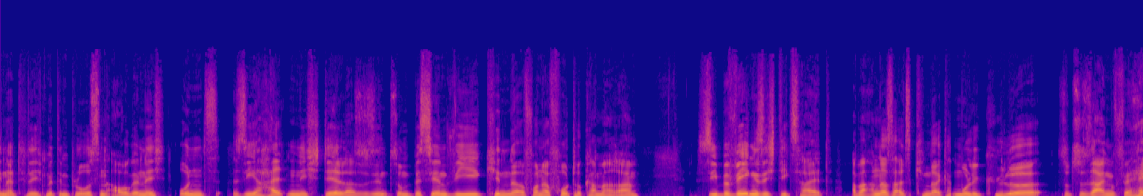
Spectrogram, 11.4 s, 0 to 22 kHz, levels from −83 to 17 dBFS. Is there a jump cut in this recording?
yes; 4 cuts; at 1.7 s, 7.9 s, 8.4 s, 9.5 s

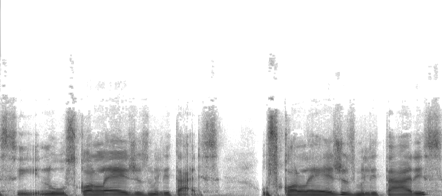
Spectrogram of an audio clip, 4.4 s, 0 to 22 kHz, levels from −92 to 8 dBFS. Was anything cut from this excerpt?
no; 0 cuts

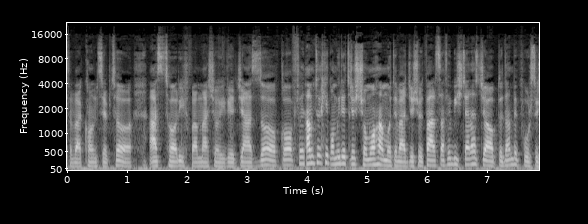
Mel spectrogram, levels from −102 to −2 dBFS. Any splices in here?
yes; 4 cuts; at 4.0 s, 4.4 s, 4.7 s, 5.9 s

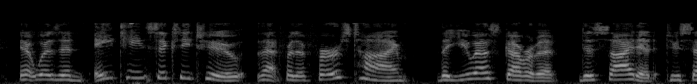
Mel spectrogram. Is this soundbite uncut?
yes; 0 cuts

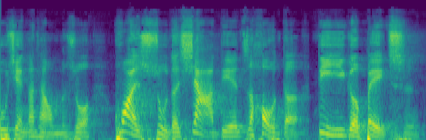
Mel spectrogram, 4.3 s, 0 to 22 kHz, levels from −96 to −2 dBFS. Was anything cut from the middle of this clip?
yes; 1 cut; at 3.1 s

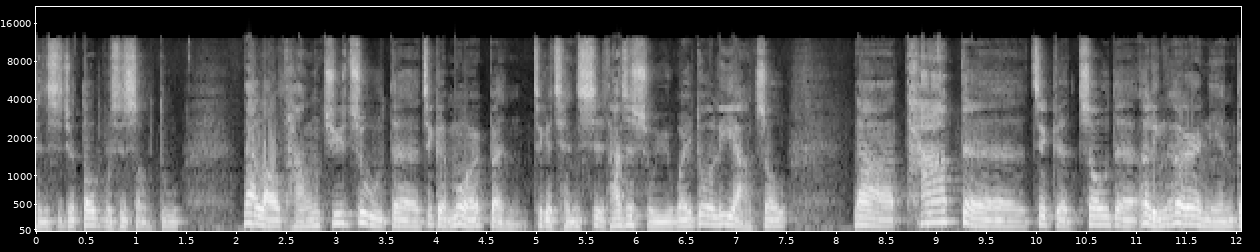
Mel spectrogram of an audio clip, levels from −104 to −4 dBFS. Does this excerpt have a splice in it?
no; 0 cuts

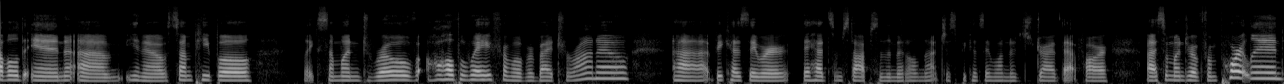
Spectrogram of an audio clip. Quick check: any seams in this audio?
no; 0 cuts

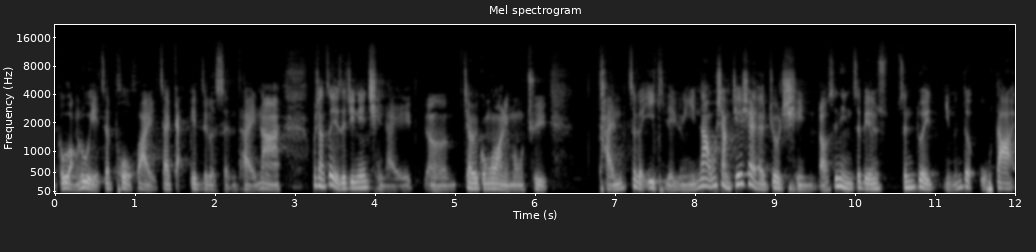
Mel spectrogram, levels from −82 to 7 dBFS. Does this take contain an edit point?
no; 0 cuts

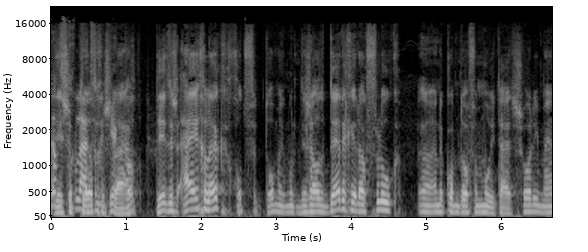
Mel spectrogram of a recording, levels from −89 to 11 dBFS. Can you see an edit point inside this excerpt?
yes; 2 cuts; at 1.3 s, 3.2 s

